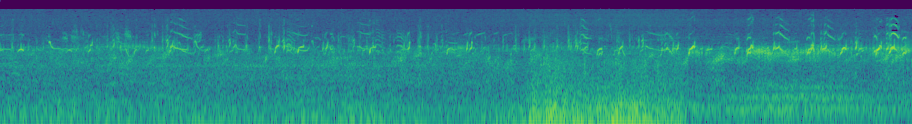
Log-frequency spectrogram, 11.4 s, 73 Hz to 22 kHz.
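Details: Pied avocets at Skanör and Falsterbo, filmed in June 2015: many short, clear, fluty calls repeated rapidly and overlapping, over steady rushing wind noise that swells in the middle.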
